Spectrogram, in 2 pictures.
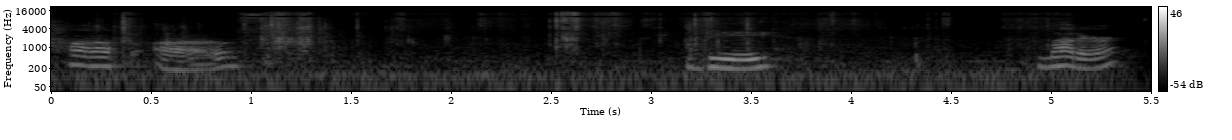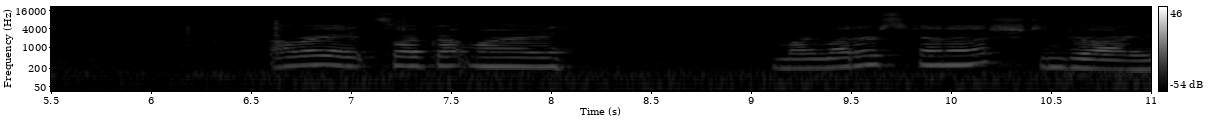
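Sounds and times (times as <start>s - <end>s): wet paper crinkling: 0.0s - 5.0s.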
